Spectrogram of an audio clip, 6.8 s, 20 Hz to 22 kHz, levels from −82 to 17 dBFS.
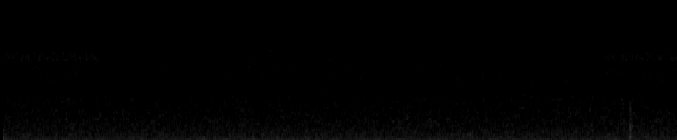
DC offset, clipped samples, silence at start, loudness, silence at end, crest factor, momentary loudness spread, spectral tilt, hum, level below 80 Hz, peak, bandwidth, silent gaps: under 0.1%; under 0.1%; 0 s; -66 LUFS; 0 s; 20 dB; 1 LU; -2.5 dB/octave; none; -80 dBFS; -48 dBFS; 16.5 kHz; none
